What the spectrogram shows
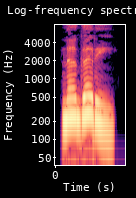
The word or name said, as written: ನಗರಿ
